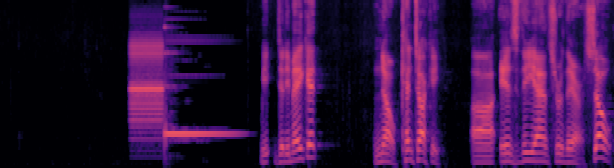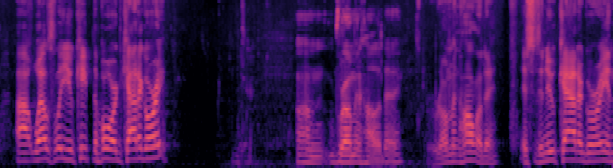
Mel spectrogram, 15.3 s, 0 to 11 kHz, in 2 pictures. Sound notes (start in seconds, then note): 1.6 buzzer; 1.6 rings in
